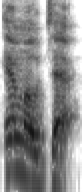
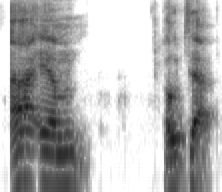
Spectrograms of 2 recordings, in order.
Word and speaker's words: Imhotep: Imhotep. I am Hotep.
